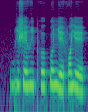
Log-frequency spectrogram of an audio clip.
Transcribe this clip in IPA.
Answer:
b i˦ ʃ e˦ v i˦ pʰ oː˦ k͡p o˦ ɲ eː˨ f ɔ˦ j e˨

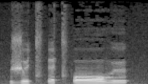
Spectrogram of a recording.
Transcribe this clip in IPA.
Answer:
ʒ y t͡sʼ ɪ t͡sʼ oː β ʉ

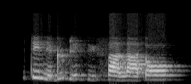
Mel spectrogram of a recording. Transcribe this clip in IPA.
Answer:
t e˦ n e˨ ɖ y˦ ɖ ɪ˨˦ k y˨ f a˨ l a˨ ɗ ɔ˧

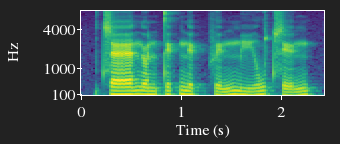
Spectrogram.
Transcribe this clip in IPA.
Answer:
t͡s ɛː˨˧ n̪ ɵ˨ n t̪ ɪ˨˥ k̚ n̪ ɪ˨˥ k̚ f ɪ˨˥ ŋ m iː˨˥ w t͡s ɪ˨˥ ŋ

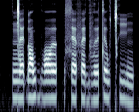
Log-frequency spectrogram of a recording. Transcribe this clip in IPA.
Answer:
ŋ͡ǀ ɛ ɗ ɒ w bʱ ɔ ə̯ | s ɛ f ɛ ɡ v ɘ t ɘ w ǀʰ i ŋ

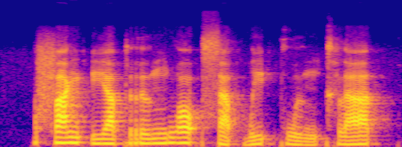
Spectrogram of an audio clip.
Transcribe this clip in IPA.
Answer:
f a˥˩ ŋ ʔ i˧ a̯ p r ɯ˦˥ ŋ w ɔ˦˥ ʔ s a˨˩ p̚ w i˥˩ ʔ k w ɯ˩˦ ŋ kʰ l a˦˥ t̚

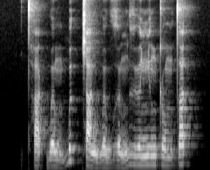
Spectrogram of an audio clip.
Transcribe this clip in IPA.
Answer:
t̪ʰ a˨˩ k̚ w ə˨˩ m ɓ ə˦˥ k̚ c a˨˩ ŋ w ə˨˩˨ w ɣ ə˨˩˦ ŋ ɣ ɨ˧ ə̯ ɲ ə˧ ŋ ʈ o˧ m t̪ a˦˥ t̚

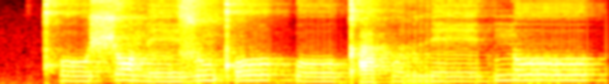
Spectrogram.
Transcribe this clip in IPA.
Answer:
kʰ oː˨ ʃ ɔ˦˨ n eː˨ z ũ˦˨ kʼ oː˦ k͡p oː˨ kʼ a˨ p ʊ˦ r eː˦ | n oː˦

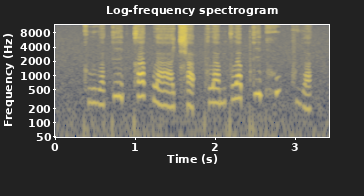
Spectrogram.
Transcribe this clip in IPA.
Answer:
kʰ l ɯ˩˦ a̯ k e˥˩ ʔ kʰ a˥˩ k̚ l aː˩˦ t͡ɕʰ a˨˩ ʔ pʰ l a˧ m k l a˥˩ p̚ k e˥˩ ʔ h u˥˩ k̚ f i˨˩ a̯

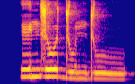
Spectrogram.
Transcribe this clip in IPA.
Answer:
ɪ˦ n z ʊ˦ d u˨ n d u˨

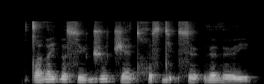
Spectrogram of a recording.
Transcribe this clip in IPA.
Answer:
tˤ ə ð ə i̯ ɗ ʊ s y d͡ʒ u t͡ʃ ɛ d χʷ ə s d y ʔ s ø ʔ ð ø ð ø i̯

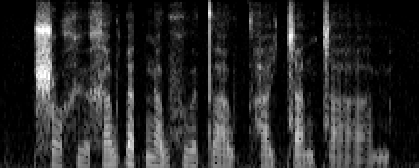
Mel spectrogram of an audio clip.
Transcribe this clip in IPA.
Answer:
ʂ ɔ˨˩˦ x ɨ˨˩ ə̯ x a˧˥ w ɗ a˦˥ t̚ ŋ a˧˥ w x u˧˥ ə̯ t̪ aː˨˩ w t̪ʰ a˧˥ j c a˧ n c aː˨˩˨ m

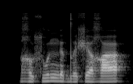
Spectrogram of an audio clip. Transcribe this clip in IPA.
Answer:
ʁ ɛ sʷ ɛ ŋ ɛ d̪ ɜ ʃ ɛ ʁ a

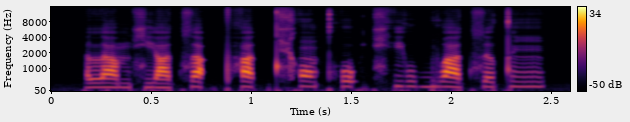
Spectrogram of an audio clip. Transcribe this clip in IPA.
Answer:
l a˨˩ m ɕ j a˨˩ t͡s a˦ ʔ pʰ a˦ t̚ t͡ɕʰ ɔ̃˦ kʰ o˦ ʔ t͡ɕʰ j u˦ b w a˥˧ t͡s ə˦ t̪ ĩ˦

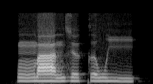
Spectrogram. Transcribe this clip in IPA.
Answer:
ŋ͡m a n z ø k ə w i

